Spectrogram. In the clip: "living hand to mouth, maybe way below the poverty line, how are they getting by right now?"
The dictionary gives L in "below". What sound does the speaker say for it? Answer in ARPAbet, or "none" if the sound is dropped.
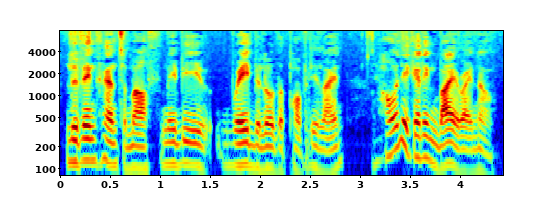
L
